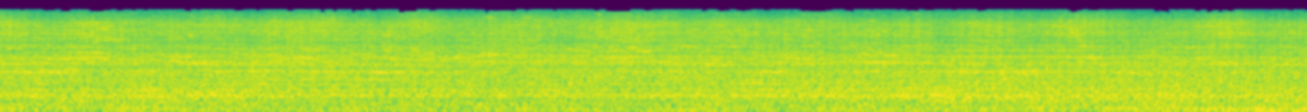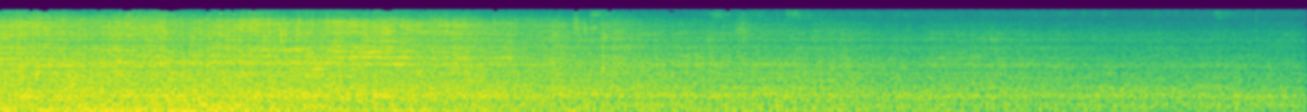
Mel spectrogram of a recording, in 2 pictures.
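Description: Intermodal freight train of double-stack container well cars rolling past at close range: steady wheel and rail noise with regular clicking and a thin high squeal. The sound fades from about two-thirds of the way through as the train moves away.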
